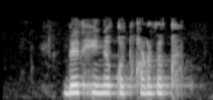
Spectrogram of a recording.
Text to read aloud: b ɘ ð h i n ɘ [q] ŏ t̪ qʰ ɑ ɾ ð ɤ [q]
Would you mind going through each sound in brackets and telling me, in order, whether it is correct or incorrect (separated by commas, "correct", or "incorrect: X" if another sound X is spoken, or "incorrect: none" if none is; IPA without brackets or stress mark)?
correct, correct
